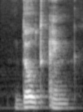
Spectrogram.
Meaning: extremely scary, terrifying
- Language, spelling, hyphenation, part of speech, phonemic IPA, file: Dutch, doodeng, dood‧eng, adjective, /doːtˈɛŋ/, Nl-doodeng.ogg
